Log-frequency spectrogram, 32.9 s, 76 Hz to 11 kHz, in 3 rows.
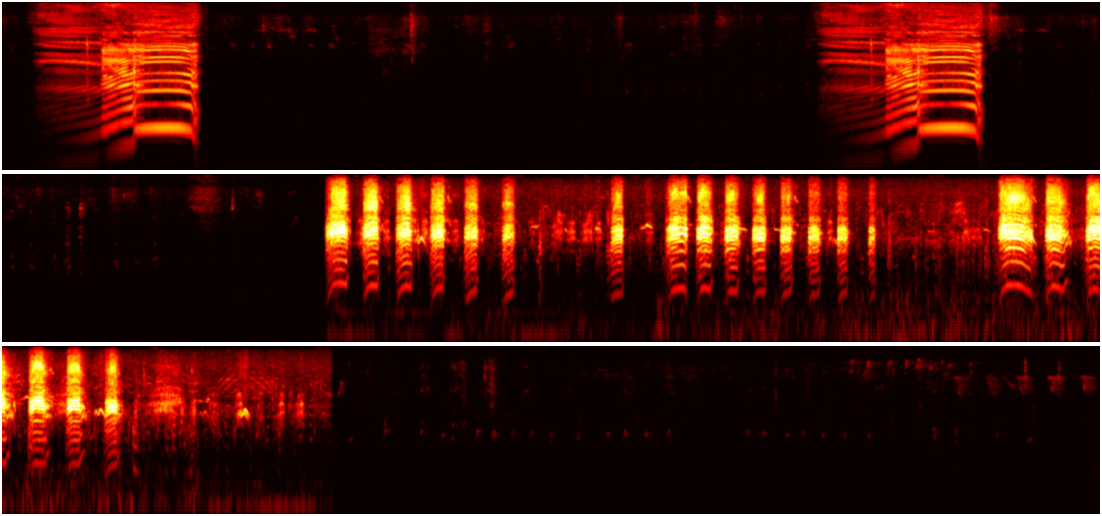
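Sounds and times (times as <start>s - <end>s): low steady hum: 13.4s - 25.3s
duck quacking loudly: 14.2s - 25.3s.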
